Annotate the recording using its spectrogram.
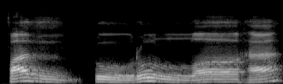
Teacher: shadnya ada tasdidnya lam fathah berdiri matobihi panjang dua harakat fadkurullaha dalal sukun ini bukan Qalqalah jangan dipantulkan · Allahnya dibaca tebal karena harakat di depannya domah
